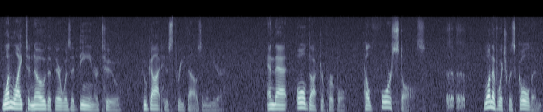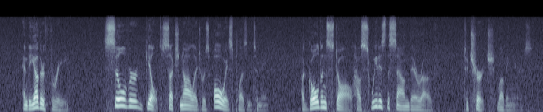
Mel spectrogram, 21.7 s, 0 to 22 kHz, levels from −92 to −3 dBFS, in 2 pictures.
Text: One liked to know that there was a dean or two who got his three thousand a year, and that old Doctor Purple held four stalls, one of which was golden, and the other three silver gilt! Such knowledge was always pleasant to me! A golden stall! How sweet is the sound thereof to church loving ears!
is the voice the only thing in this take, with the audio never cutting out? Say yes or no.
no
